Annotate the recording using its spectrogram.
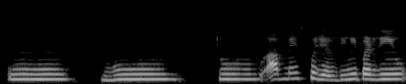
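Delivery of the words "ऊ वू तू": ऊ, वू, तू each held long; slow madd recitation of ऊ वू तू; drawn vowels. Shown as a demonstration. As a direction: stretch every ऊ sound two counts. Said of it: "उल्टा पेश में भी वही है".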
